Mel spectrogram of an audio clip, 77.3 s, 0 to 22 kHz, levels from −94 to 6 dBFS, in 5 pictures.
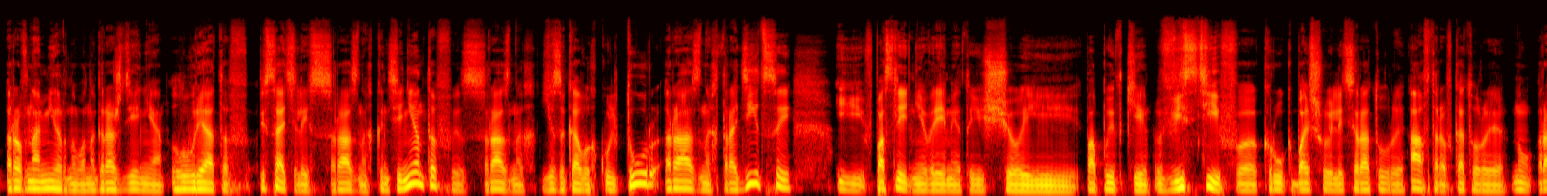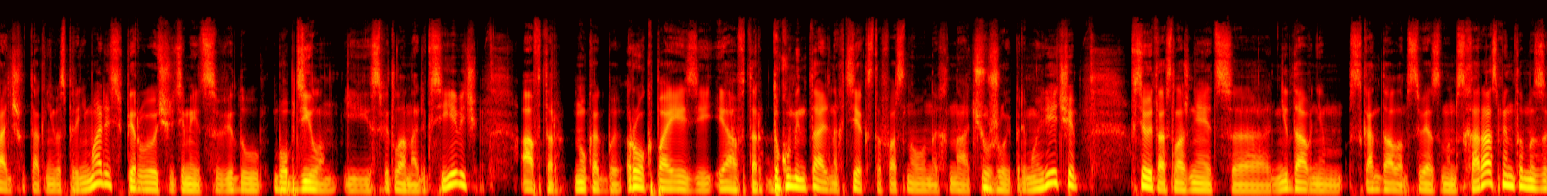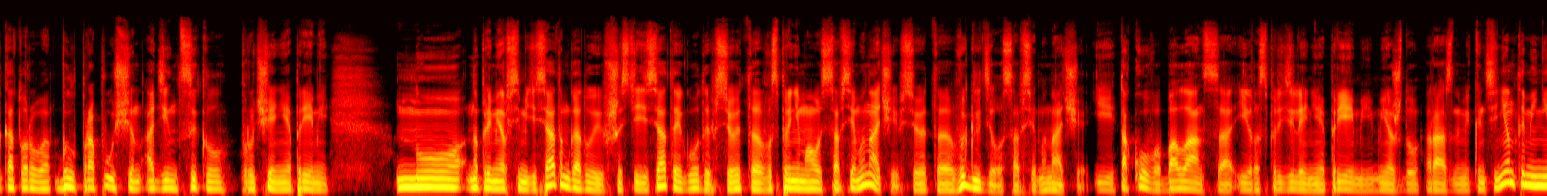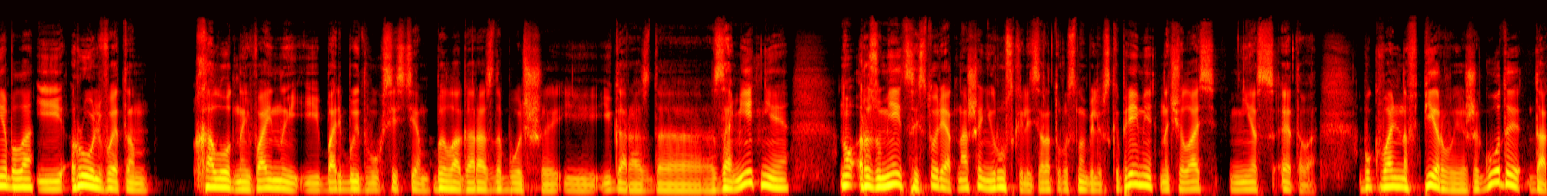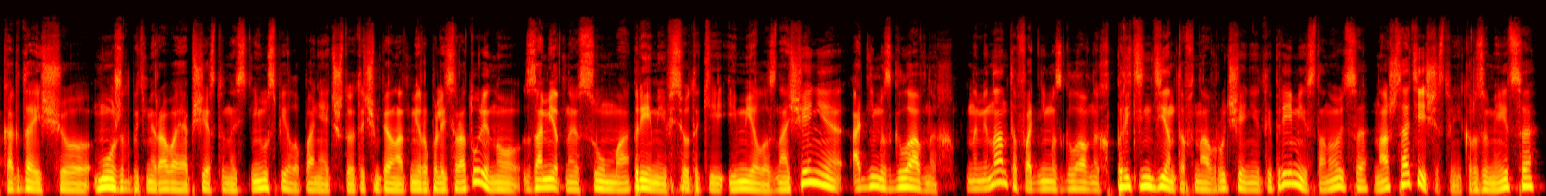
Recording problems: none

